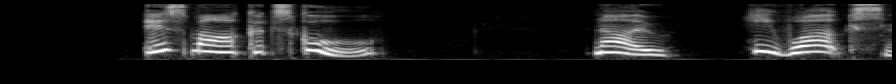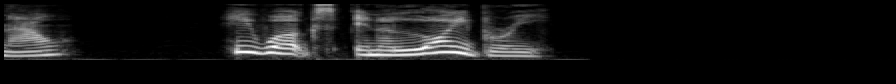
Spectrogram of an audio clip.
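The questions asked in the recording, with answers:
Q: Is Mark at school?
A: No, he works in a library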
